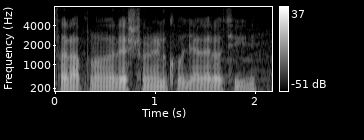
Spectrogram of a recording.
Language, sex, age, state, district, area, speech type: Odia, male, 18-30, Odisha, Koraput, urban, spontaneous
